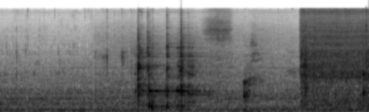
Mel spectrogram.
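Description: Earthenware pot and plate clinking and knocking together as they are handled, with a brief ringing tone. About four and a half seconds in, a steady hiss starts suddenly.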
